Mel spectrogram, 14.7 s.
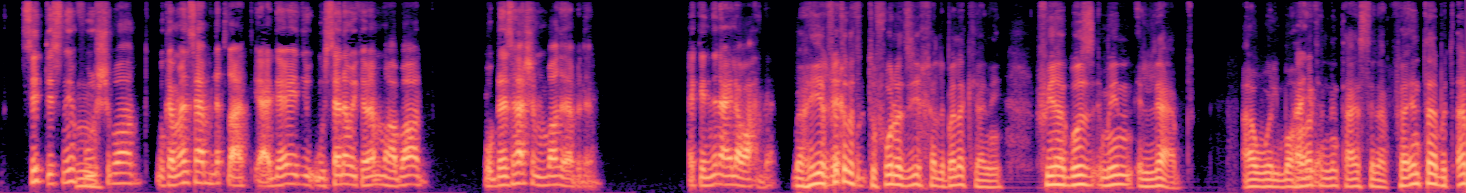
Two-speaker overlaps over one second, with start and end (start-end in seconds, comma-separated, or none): none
